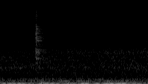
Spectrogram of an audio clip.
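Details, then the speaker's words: 2013 Harley-Davidson XL1200C no-start after sitting about six months: two sharp clicks a second apart, no cranking. Battery, likely original and about eight years old, drops to 4.5 V, so the starter relay clicks and the headlights flash. "this one drops to four and a half and because the voltage is so low it doesn't even engage the starter the relay just clicks on and off and the headlights flash"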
